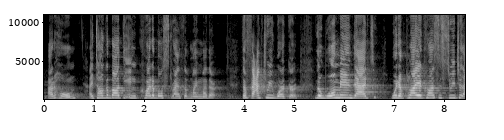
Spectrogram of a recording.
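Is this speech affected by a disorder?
No.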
